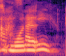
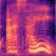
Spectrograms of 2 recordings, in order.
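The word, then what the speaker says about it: açaí: It is acai. It's acai. – Acai. – Because it is definitely a weird word. Mm-hmm. But it is from South America, and that's how they pronounce it.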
